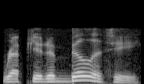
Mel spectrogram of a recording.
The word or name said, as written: reputability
